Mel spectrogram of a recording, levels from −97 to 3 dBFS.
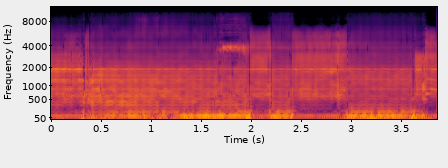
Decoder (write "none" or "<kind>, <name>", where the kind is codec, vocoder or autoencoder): vocoder, BigVGAN v2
